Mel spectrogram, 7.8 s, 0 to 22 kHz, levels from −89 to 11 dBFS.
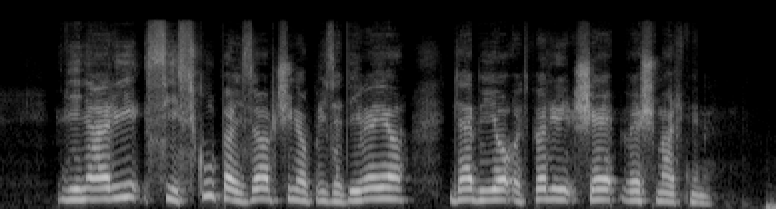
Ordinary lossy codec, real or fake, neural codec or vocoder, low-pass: none; fake; codec, 32 kHz, 1.9 kbps, SNAC; 14.4 kHz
